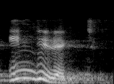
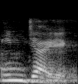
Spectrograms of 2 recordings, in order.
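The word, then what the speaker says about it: indirect: অর্থাৎ এটা ডিরেক্ট speech আর এটা হচ্ছে ইনডিরেক্ট, তাই না? ডিরেক্ট থেকে ইনডিরেক্ট বা ইনডাইরেক্ট, যেটাই বলো না কেন উচ্চারণে, বোথ আর কারেক্ট।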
